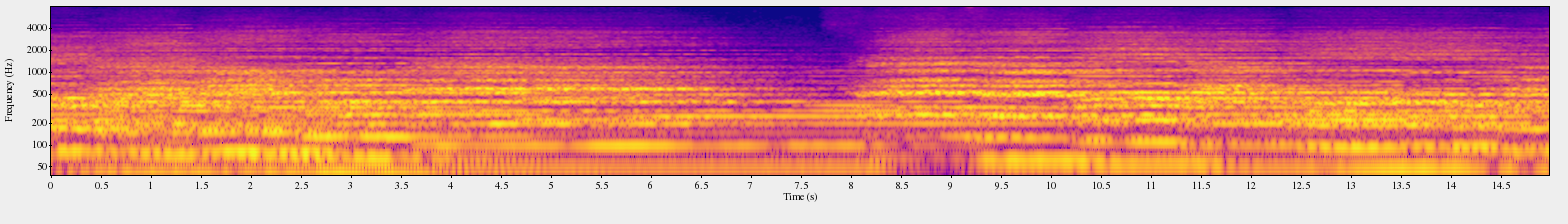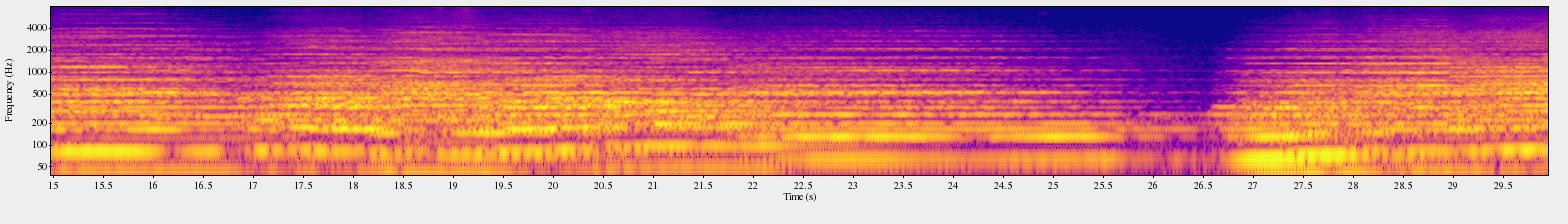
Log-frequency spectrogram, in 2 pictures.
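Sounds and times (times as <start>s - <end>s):
mixed choir singing: 0.0s - 25.4s, 26.6s - 29.9s.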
